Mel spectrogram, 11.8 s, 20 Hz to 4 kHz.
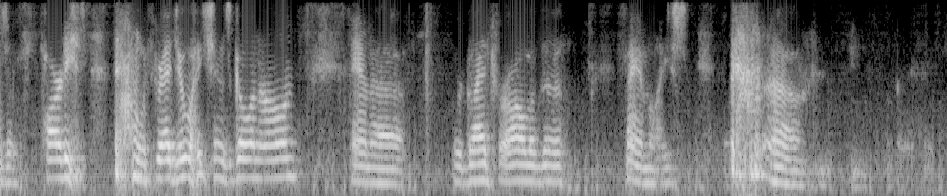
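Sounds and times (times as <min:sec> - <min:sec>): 
speech: 0:00.0 - 0:07.2, 0:07.8 - 0:10.2
faint low rumbling: 0:00.0 - 0:11.8
harsh raspy cough from a man teaching a class: 0:01.1 - 0:01.9, 0:09.1 - 0:10.3
drawn-out throat clearing: 0:09.1 - 0:11.3.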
